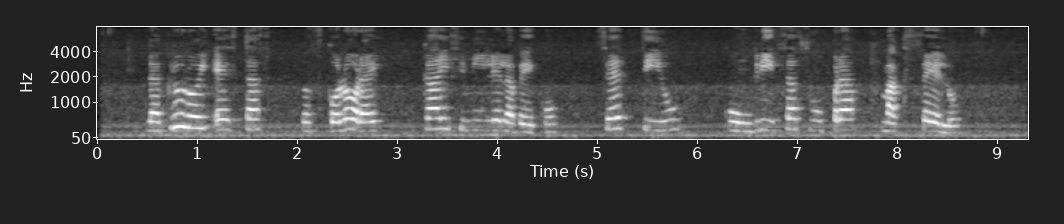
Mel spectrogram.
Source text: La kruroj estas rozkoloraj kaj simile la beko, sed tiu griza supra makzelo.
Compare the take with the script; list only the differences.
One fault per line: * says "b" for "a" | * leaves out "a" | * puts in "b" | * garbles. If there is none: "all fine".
* puts in "kun"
